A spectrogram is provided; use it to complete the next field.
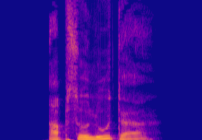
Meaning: inflection of absolut: 1. strong/mixed nominative masculine singular 2. strong genitive/dative feminine singular 3. strong genitive plural
- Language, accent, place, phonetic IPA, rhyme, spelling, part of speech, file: German, Germany, Berlin, [apz̥oˈluːtɐ], -uːtɐ, absoluter, adjective, De-absoluter.ogg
